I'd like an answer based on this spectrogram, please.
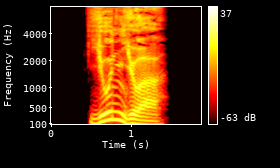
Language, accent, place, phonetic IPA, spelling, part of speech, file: German, Germany, Berlin, [ˈjuːni̯oːɐ̯], Junior, noun, De-Junior.ogg
- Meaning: junior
